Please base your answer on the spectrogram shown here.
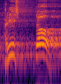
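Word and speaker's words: हृष्ट: तो हरिष्ट यहाँ कई बार क्या रे लगा देते हैं, रे से रे नहीं आता, री आता है, री ऋषि का माता हरि, हरिष्ट, हरिष्ट पुष्ट यानी आटा कट्टा, हरिष्ट पुष्ट यानी आटा कट्टा।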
